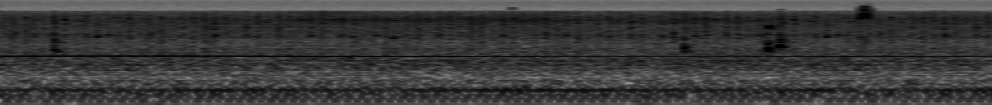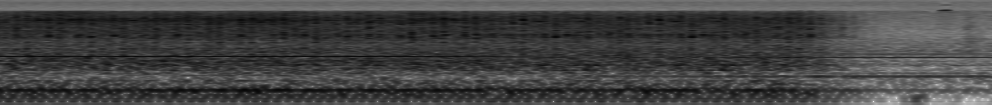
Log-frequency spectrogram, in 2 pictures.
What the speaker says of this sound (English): hopefully that will be kind of a cool engine stopping noise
